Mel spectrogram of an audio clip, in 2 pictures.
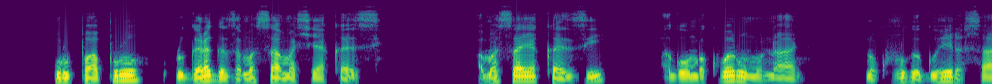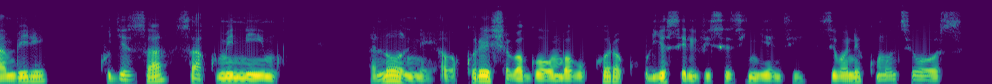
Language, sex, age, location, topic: Kinyarwanda, male, 18-24, Kigali, government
